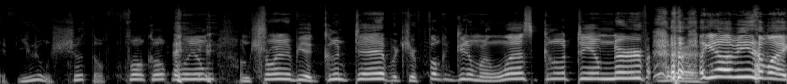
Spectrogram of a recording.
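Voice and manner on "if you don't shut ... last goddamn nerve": seething, angry voice through clenched teeth. Retelling how he answers Lil William, mock-angry through gritted teeth. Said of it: "talking through his teeth, angry".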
